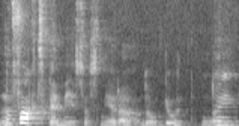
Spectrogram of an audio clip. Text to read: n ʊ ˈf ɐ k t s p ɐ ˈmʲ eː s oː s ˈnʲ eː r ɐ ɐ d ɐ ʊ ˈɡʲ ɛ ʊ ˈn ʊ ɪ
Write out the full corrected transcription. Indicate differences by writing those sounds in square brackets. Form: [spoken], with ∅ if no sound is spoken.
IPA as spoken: n ʊ ˈf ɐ k t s [k] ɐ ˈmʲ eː s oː s ˈnʲ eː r ɐ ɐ d ɐ ʊ ˈɡʲ ɛ ʊ ˈn ʊ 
